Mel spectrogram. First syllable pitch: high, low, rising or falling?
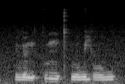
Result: low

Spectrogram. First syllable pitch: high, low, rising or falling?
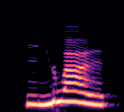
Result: rising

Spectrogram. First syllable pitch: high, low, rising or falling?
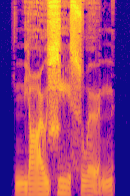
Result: rising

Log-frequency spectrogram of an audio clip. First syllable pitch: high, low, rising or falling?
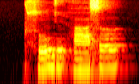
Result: rising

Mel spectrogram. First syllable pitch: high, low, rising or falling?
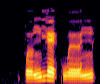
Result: rising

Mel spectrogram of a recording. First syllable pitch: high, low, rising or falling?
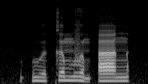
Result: low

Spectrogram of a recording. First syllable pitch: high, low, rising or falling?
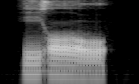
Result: low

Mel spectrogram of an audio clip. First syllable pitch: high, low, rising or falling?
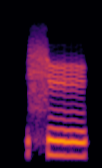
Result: high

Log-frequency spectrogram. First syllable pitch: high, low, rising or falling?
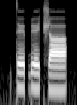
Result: high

